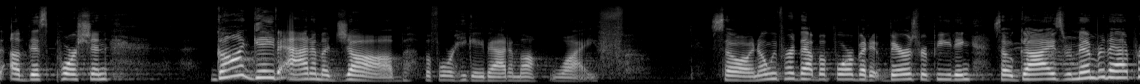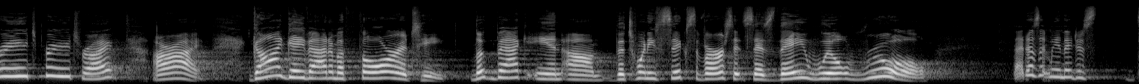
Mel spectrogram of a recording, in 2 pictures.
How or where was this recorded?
large echoing room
